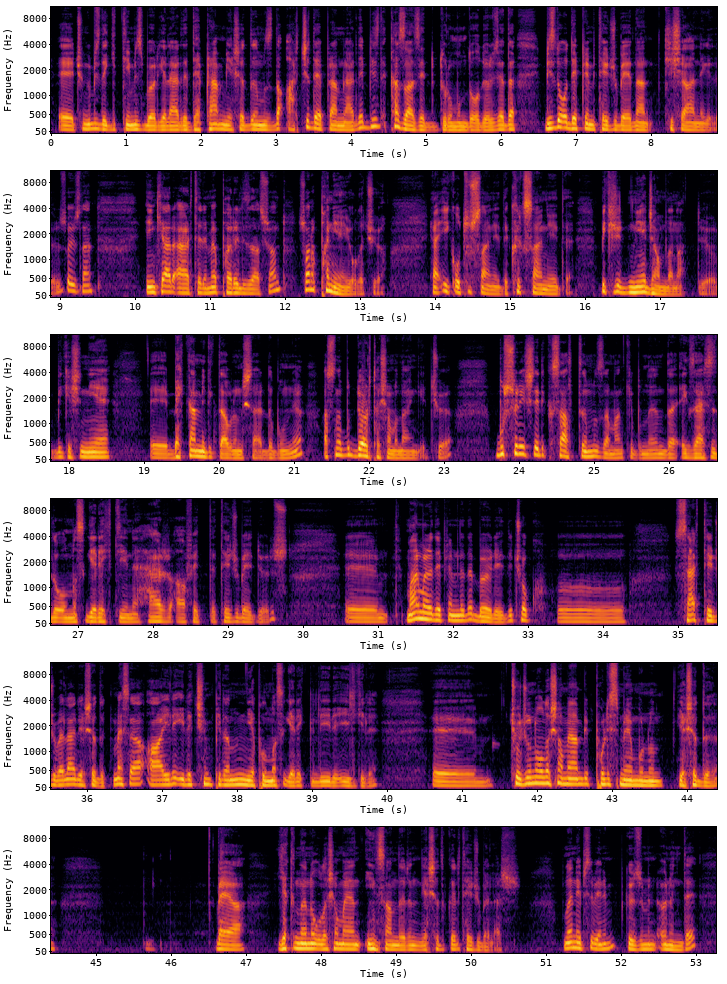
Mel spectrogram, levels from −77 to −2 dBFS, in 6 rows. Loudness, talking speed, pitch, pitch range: -16 LUFS, 120 wpm, 115 Hz, 100-135 Hz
